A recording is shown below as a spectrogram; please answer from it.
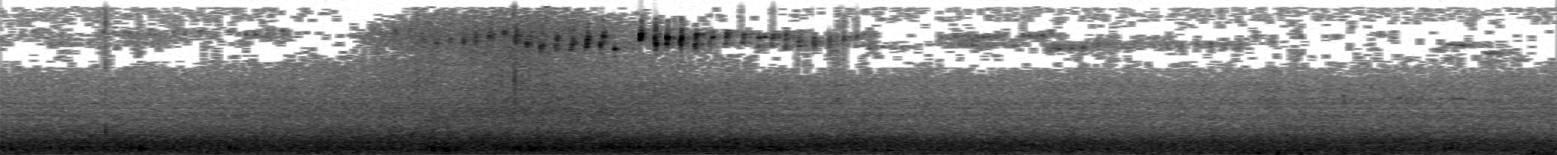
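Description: Outdoor city background: a steady wash of noise with faint, indistinct voices and a few light knocks around the middle.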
